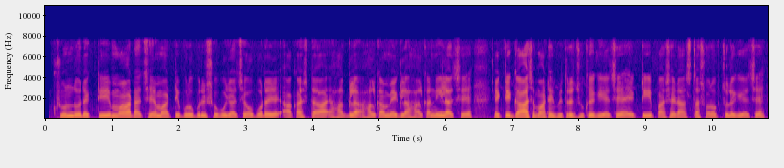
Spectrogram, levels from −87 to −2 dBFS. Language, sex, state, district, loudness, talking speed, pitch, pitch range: Bengali, male, West Bengal, North 24 Parganas, -32 LUFS, 160 wpm, 150 Hz, 145-160 Hz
